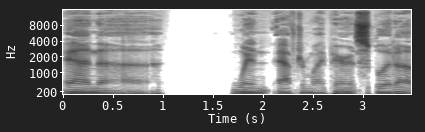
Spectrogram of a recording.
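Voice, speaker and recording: Somewhat breathy with a dark, mellow tone, the voice keeps fairly even intonation in a dry, close sound with no echo. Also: man. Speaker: metal vocalist and record label owner. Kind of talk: casual chat.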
